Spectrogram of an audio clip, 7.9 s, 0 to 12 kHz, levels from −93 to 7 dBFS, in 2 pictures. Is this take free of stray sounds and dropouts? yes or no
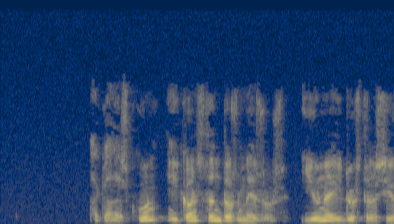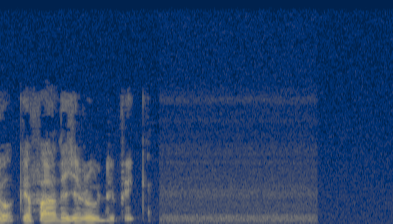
yes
